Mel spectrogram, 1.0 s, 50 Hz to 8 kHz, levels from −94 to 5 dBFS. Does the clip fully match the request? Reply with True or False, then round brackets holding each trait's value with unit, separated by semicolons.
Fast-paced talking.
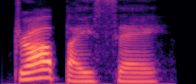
False (185 wpm)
